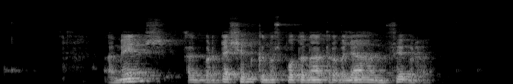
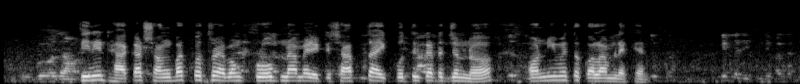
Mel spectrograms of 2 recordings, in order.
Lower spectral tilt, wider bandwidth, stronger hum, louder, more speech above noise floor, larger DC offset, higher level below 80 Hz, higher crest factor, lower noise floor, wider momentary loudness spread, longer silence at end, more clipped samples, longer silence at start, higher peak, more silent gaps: about the same, -5.5 dB/octave vs -6 dB/octave; first, 10 kHz vs 7.6 kHz; neither; second, -27 LUFS vs -15 LUFS; first, 48 dB vs 33 dB; neither; about the same, -54 dBFS vs -56 dBFS; first, 20 dB vs 14 dB; first, -74 dBFS vs -48 dBFS; second, 11 LU vs 14 LU; first, 0.8 s vs 0.2 s; neither; first, 1.05 s vs 0.25 s; second, -8 dBFS vs -2 dBFS; neither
